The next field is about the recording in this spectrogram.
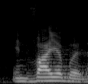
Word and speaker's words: inviolable: A parallel definition of this would be, right, the inviolable, how do you pronounce it? Inviolable position of going forward by the grace of God to know Him better.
